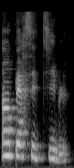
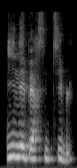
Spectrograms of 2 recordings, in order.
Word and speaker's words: imperceptible: est fermé il est imperceptible ok oui ok peut pas le percevoir mais du coup tu prononces bien un et pas inperceptible ok imp ok donc efficace inefficace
